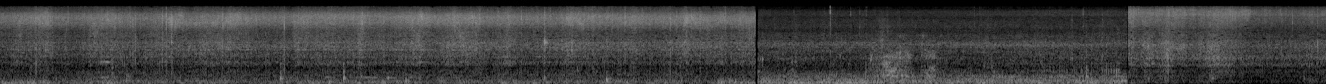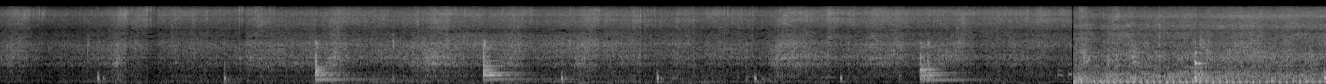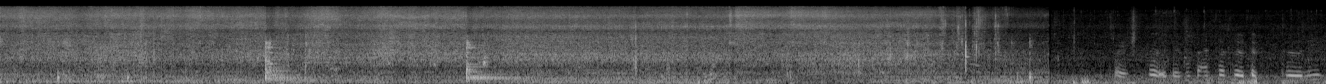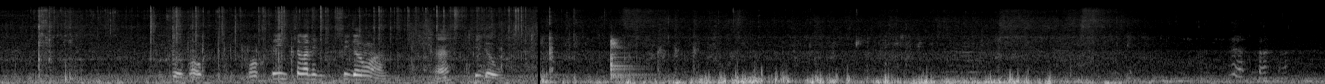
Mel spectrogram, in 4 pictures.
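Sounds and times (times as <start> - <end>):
food frying in hot oil: 0.0 - 37.0
spatula scraping a wok: 14.2 - 37.0.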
